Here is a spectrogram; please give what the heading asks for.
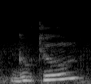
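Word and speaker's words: gutom: So O is always u. Yes. So gutum.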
